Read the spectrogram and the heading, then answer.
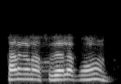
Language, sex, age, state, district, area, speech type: Odia, male, 30-45, Odisha, Sambalpur, rural, conversation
